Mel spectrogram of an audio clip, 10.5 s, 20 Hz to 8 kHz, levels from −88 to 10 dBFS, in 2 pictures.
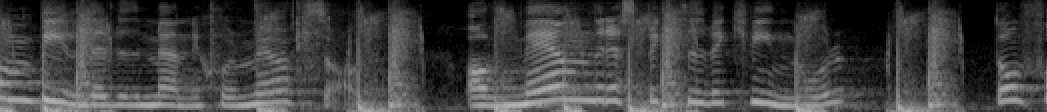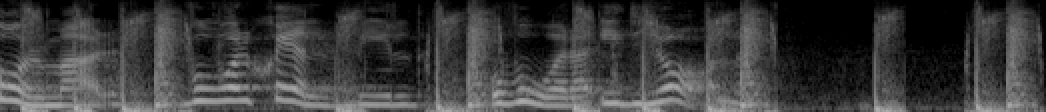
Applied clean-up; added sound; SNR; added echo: none; Scratching (performance technique); 2 dB; none.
